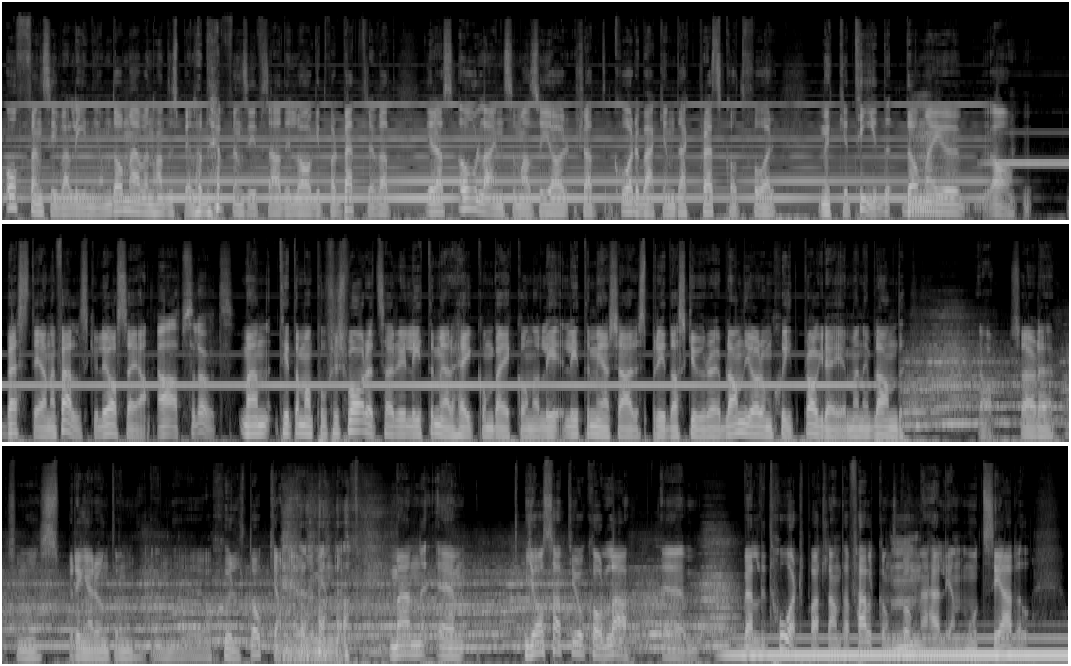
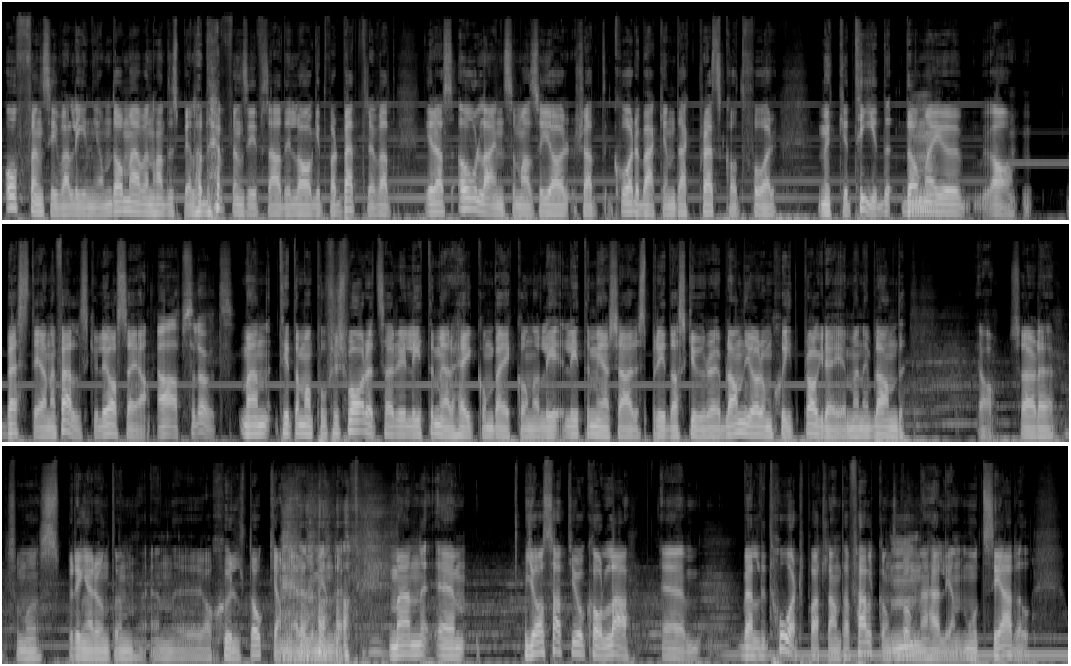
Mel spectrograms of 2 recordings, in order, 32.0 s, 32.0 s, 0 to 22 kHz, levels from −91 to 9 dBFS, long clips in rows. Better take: second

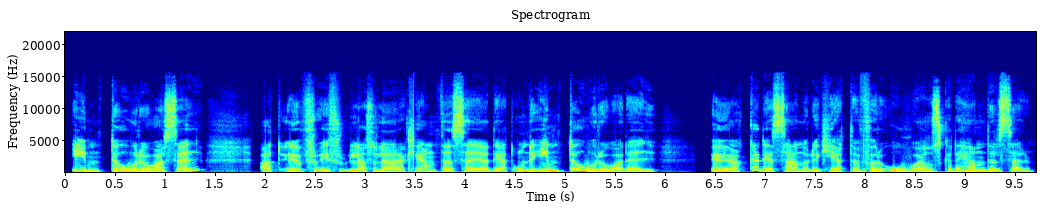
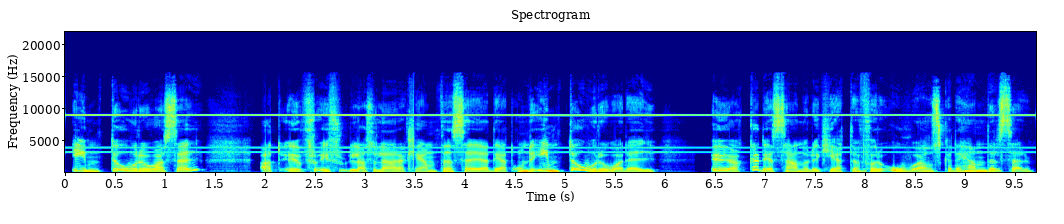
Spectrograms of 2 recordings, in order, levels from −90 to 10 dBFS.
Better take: first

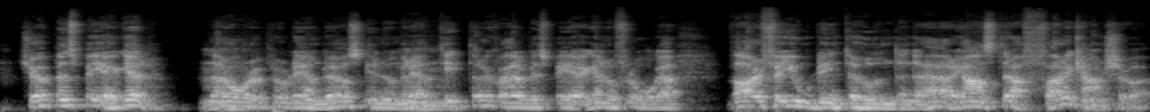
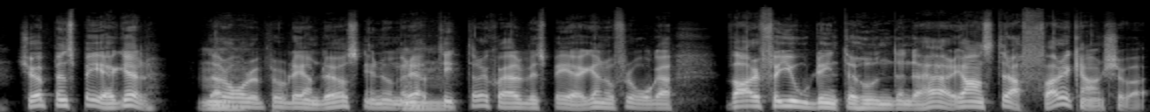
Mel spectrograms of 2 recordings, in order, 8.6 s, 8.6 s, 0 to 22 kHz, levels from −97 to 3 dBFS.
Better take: second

